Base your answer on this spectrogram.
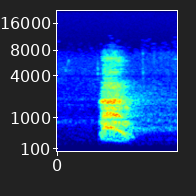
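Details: Male roe deer stag during the autumn rut in the Dzhungarian Alatau mountains answers antler rattling with his barking call, warning rivals from his territory. One loud, harsh, hoarse bark lasting about half a second against a quiet background.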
